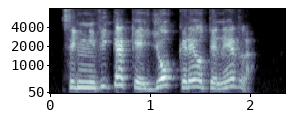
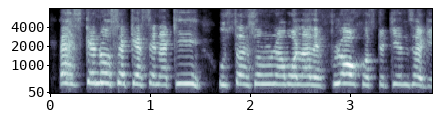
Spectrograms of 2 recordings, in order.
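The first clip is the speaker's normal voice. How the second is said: higher, louder scolding rant; scolding boss; 7 semitones higher, 4 dB louder than usual. Retold or imitated. Boss scolding his employees, angry and higher. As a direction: tear into the lazy staff. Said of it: "y nos empezó a regañar".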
